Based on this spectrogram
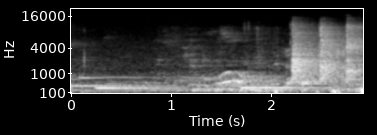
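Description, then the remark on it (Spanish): Near the end of a preacher's talk at a church, clapping breaks out for a female pastor: a dense, crackling burst of applause that follows the talking and continues through the final second. “ahí aplaude a alguna fanática de ella, no de mí.”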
